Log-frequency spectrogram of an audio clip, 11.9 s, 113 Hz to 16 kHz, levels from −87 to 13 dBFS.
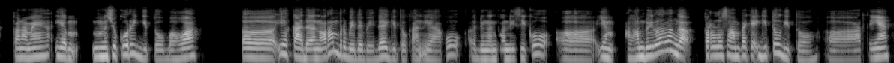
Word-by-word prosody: apa 185 - -2
namanya, 190 +3 +1
ya 195 -2 +2 0.4
mensyukuri 210 +5 +3
gitu, 160 -1 -7
bahwa, 175 +6 +4 0.6
eee, 180 +1 +3
ya 240 - +2
keadaan 175 -5 +4
orang 230 +9 +3
berbeda-beda 165 -2 -2
gitu 165 -2 -9
kan, - - -6
ya 150 -2 -5
aku, 220 +2 -7
eee, 165 - -11
dengan 155 0 -1
kondisiku, 165 +8 -3
eee, 155 -2 -2 0.2
ya - - +3 0.2
alhamdulillah 195 +9 +2
lah 320 0 +4
nggak 195 -3 +6 0.2
perlu 210 0 +1
sampai 205 -1 0
kayak - - 0
gitu, 230 +6 -1
gitu. 150 -3 -8 0.2
Eee, 150 -1 -6 0.2
artinya, 180 +2 +3
180 Hz, 150 wpm, -23 LUFS, 160-205 Hz, 0.6 s, nggak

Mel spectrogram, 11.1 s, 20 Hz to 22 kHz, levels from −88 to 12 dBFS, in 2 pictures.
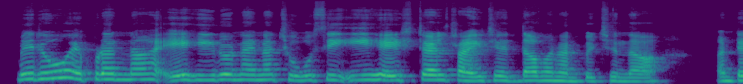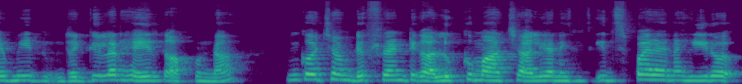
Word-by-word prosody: మీరు 275 +2 0 0.2
ఎప్పుడన్నా 260 -2 -1 0.3
ఏ - - +4
హీరోనైన 235 +1 -1
చూసి 220 +1 -4 0.2
ఈ - - 0
హెయిర్ 215 -2 +3
స్టైల్ 235 +1 +2
ట్రై 200 -4 +4
చేద్దాం 205 0 -1
అని 195 - -1
అనిపించిందా? 175 -1 -6 0.6
అంటే 190 +2 -2
మీరు 210 -3 -4 0.2
రెగ్యులర్ 220 +5 0
హెయిర్ 200 0 +3
గాకుండా 180 -2 -1 0.5
ఇంకొంచెం 250 +2 +2
డిఫరెంట్‌గా 220 0 +1
లుక్ 200 +5 0
మార్చాలి 200 -1 +4
అని 195 - +1
ఇన్ 190 0 -8
ఇన్‌స్పైర్ 215 +5 +2
అయిన 220 -1 -1
హీరో 205 +1 +2
215 Hz, 140 wpm, -25 LUFS, 195-235 Hz, 0.6 s, ఏ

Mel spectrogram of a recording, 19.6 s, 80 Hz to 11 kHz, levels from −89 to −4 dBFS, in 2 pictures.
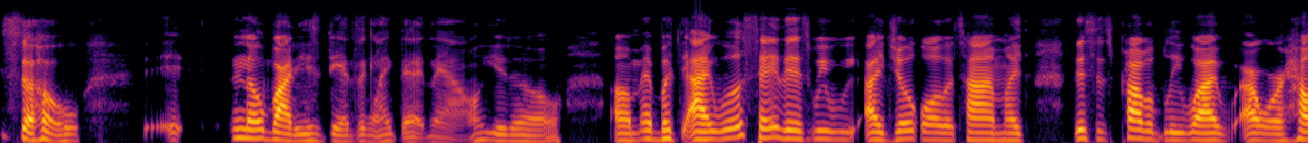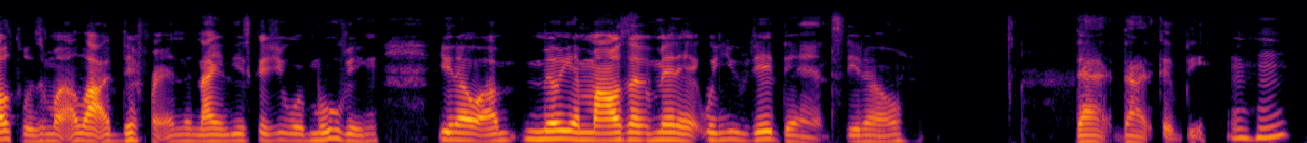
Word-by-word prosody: So, 145 - +2 0.5
it 450 -1 -14 0.4
nobody's 175 -8 +5
dancing 135 0 -8
like 130 +4 -10
that 110 -1 -8
now, 120 +5 -12
you 150 -3 -6
know, 130 - -7 0.4
um, 155 +2 0
and 185 -2 0
but 190 +1 +1
I 175 0 +9
will 200 +6 +1
say 220 -4 +1
this, 185 -3 +1
we 185 +1 -3
we 170 -1 -9
I 165 0 +4
joke 180 +4 -1
all 165 -1 +1
the 155 -1 -3
time, 165 -1 +3
like, 155 -2 -3 0.4
this 195 -1 +1
is 175 -4 -13
probably 180 -5 +3
why 160 0 +6 0.2
our 150 -1 +2
health 175 +3 +4
was 135 0 -8
mu 145 -1 -4
a - - -4
lot 145 -2 +2
different 155 0 -6
in 140 - -12
the 140 - -9
90s 140 +2 -3
'cause 155 -2 -8
you 160 +1 -10
were 150 -1 -6
moving, 150 -3 -6 0.4
you 170 -1 -1
know, 160 -2 +3
a 140 +2 -1 0.2
million 180 -1 +2
miles 160 0 +4
a 165 -2 0
minute 165 -2 -2
when 160 -1 -5
you 165 -3 -9
did 170 +2 -2
dance, 120 -6 -11
you 135 0 -7
know. 135 +1 -8 1.3
That 130 -3 -4
that 125 -3 -9
could 95 - -12
be. - - -18 0.2
Mhm. 215 +5 -8
160 Hz, 185 wpm, -24 LUFS, 140-175 Hz, 1.3 s, I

